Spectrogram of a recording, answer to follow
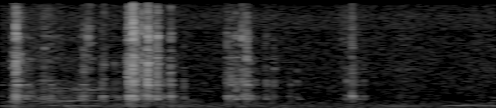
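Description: Toy cat figures being handled and moved on a cloth: a few light clicks and rustles, the sharpest a little over half a second in.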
